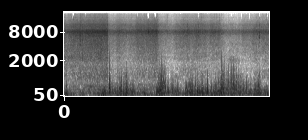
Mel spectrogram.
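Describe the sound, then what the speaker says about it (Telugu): A strong gust of evening wind in Karimnagar rushes and buffets against the microphone, surging in waves of rumbling noise that rise and fall over a few seconds. "గాలి ఫుల్గా వస్తుంది"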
